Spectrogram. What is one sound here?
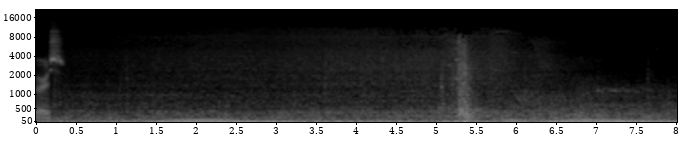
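Steam hisses loudly from a vent.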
